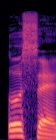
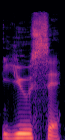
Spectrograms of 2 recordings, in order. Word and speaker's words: Usseewa: I think I've been saying it wrong. Usse, not use.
